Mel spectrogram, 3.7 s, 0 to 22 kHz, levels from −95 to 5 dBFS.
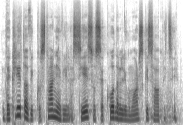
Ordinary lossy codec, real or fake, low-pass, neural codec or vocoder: none; fake; none; vocoder, 44.1 kHz, 128 mel bands, Pupu-Vocoder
